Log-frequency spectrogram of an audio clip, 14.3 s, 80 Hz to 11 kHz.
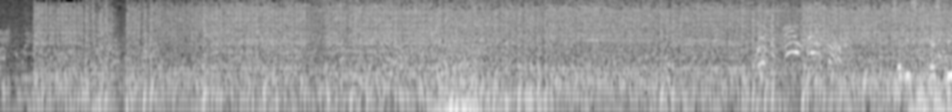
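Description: Dense, continuous automatic gunfire fills a heist shootout in GTA 5 Online, loud and relentless for the whole stretch, with voices talking underneath the shooting.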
